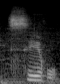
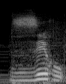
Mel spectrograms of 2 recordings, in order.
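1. Das Wort beginnt mit einem ts-Laut. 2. Das Wort beginnt mit einem summenden z-Laut. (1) "nicht Zero" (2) "das Z am Anfang wird Z ausgesprochen"

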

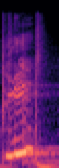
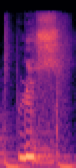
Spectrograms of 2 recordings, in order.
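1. O S final é silencioso. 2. O S final é pronunciado. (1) "e aí você fala plus" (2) "a pessoa te corrige e fala plus"

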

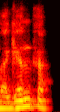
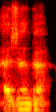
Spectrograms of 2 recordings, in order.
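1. Il se prononce avec des sons latins. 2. Il se prononce avec des sons français. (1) "Je ne vais pas dire" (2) "je vais employer"

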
